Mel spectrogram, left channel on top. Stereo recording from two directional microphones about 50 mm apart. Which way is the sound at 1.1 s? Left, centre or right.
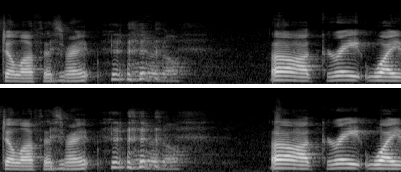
Right.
